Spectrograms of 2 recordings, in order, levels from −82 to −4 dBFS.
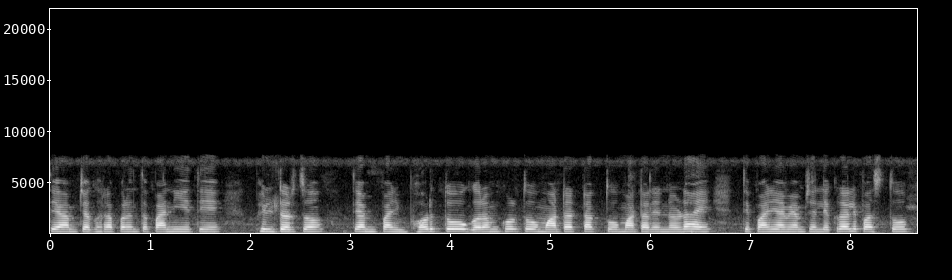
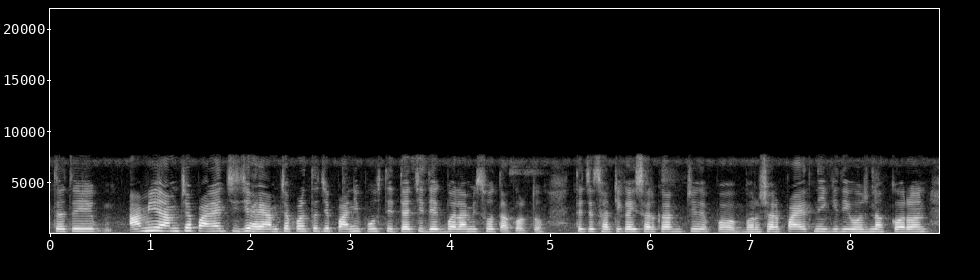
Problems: background sounds at intervals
